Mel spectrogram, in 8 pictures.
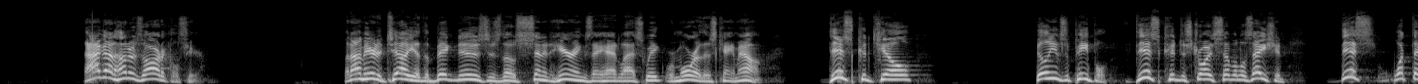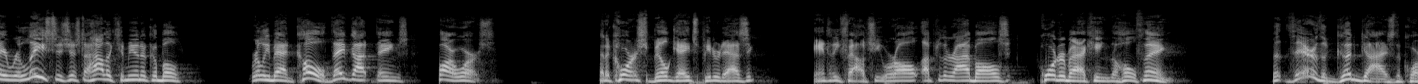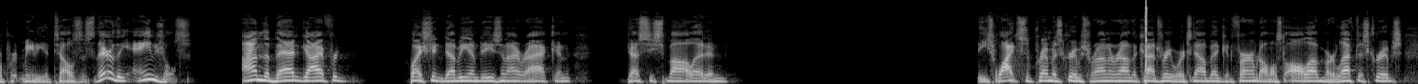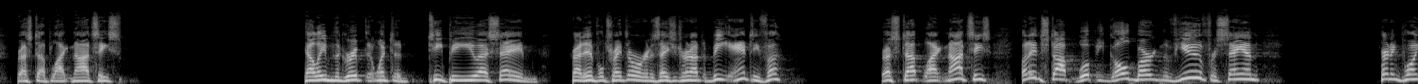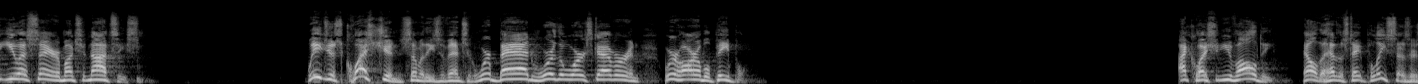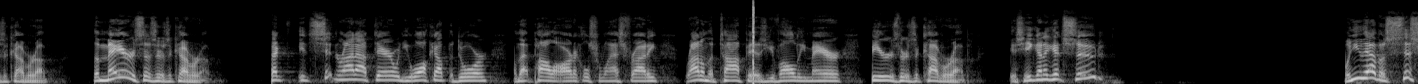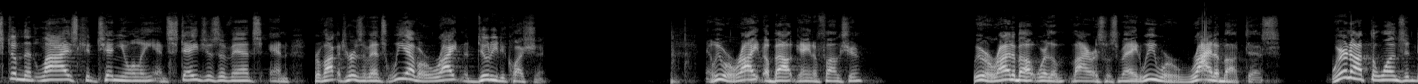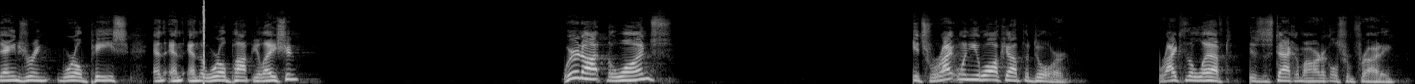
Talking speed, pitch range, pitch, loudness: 175 wpm, 155-210 Hz, 180 Hz, -19 LUFS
